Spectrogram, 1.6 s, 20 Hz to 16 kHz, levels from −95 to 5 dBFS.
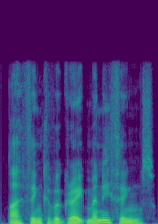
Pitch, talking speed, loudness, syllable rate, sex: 110 Hz, 265 wpm, -18 LUFS, 5.8 syllables/s, male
